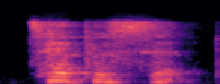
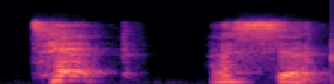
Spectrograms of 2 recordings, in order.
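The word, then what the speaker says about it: Tep-Heseb: Diop created an African methodology that he encouraged, and it's called Tep-Hesep. Tep-Hesep, and it's spelled T-E-P-H-E-S-E-B. Tep-Hesep.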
